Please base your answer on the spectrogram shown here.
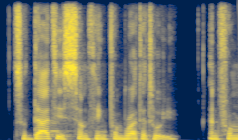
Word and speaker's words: Ratatui: So that is something from Ratatoui and from Ratatoui I pronounce it the French way I guess we have some things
